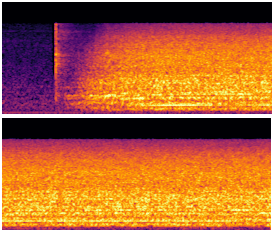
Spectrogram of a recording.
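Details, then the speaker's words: VW Transporter Doka EV conversion, fans on the radiator cooling the Curtis controller, paper shop towel taped on so the air is audible: click, then smooth steady rush of air spinning up within a second; fans move plenty of air, working well. "this moves quite a bit of air. For the size, they work very well."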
